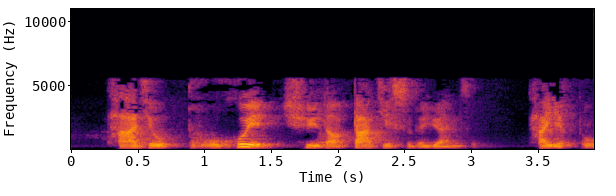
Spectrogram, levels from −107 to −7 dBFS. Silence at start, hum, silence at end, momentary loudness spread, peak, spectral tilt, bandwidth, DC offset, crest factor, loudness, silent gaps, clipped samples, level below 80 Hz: 0.3 s; none; 0 s; 12 LU; -10 dBFS; -9.5 dB/octave; 5.8 kHz; under 0.1%; 20 dB; -30 LUFS; none; under 0.1%; -70 dBFS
